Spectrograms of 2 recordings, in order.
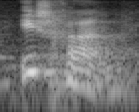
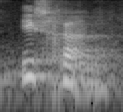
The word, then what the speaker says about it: Ishkhan: And you have to know a little bit, to spell it correctly, you would have to know a little bit about Russian pronunciation, right?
